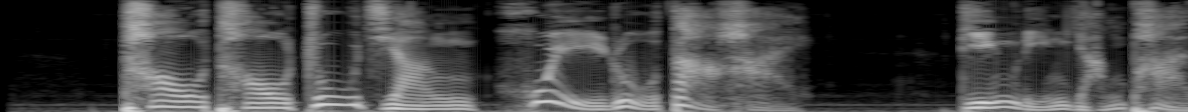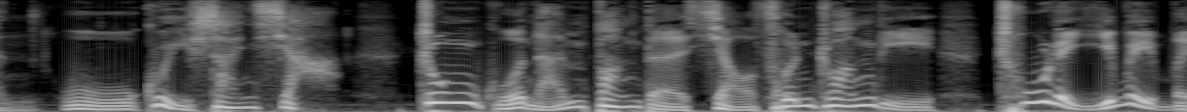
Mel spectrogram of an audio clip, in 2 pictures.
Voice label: 男-旅游-旅游区5A级申报, 配音案例; 孙中山故里

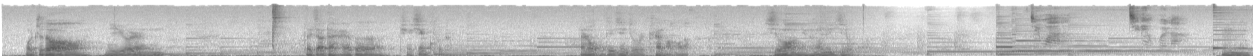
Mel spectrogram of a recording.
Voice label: 女; 富锦月饼-幸福分享-亲情篇

